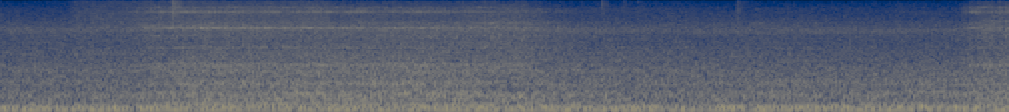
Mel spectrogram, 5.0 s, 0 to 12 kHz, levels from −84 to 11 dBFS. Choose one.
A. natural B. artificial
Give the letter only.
B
